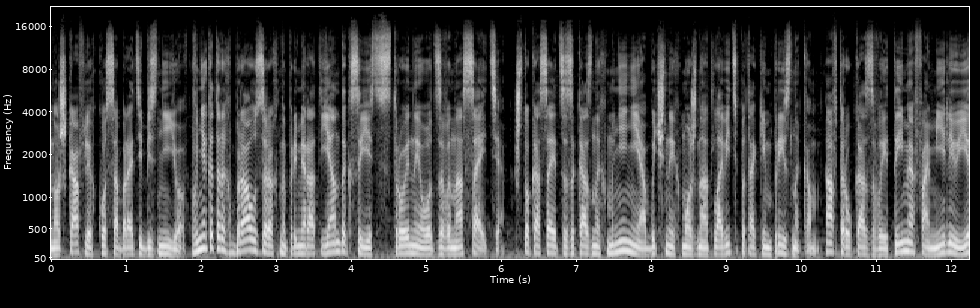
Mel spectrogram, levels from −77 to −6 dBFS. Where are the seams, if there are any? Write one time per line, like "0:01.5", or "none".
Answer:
0:01.8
